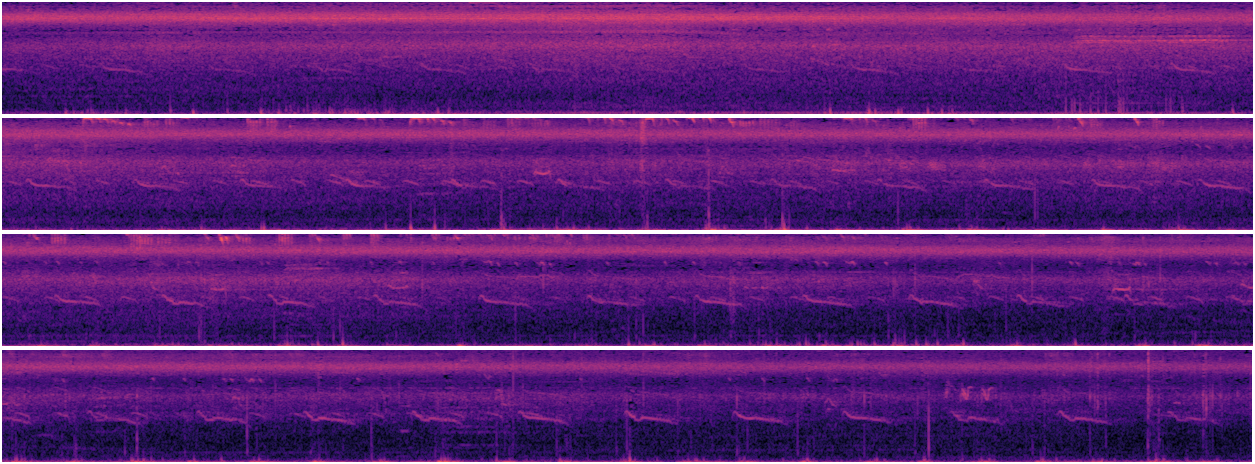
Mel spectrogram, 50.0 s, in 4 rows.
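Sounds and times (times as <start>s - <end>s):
insect drone: 0.0s - 50.0s
bird calling: 7.3s - 49.8s
footsteps on ballast: 33.8s - 50.0s.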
